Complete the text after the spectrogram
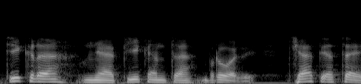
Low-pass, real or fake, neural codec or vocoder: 3.6 kHz; fake; autoencoder, 48 kHz, 32 numbers a frame, DAC-VAE, trained on Japanese speech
